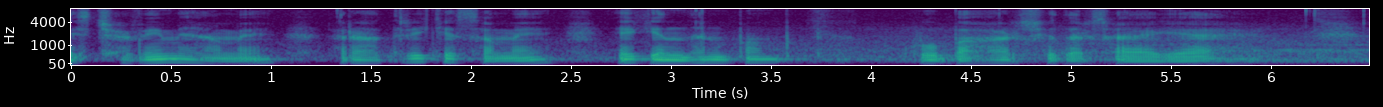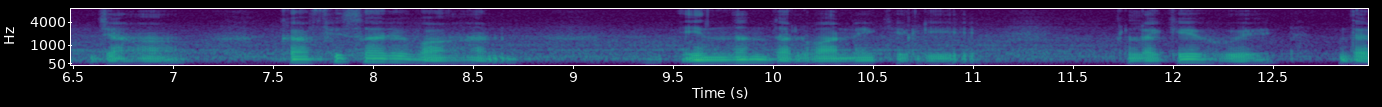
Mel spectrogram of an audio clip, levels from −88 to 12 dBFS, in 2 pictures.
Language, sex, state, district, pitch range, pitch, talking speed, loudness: Hindi, male, Bihar, Kishanganj, 90-115 Hz, 95 Hz, 120 wpm, -35 LUFS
